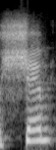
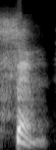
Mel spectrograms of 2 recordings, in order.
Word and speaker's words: Shem: The Greek way of saying the Hebrew Shem is Sem, because in Greek phonetics there is no SH syllable like the sh in Hebrew where you get shalom and so forth and so on.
